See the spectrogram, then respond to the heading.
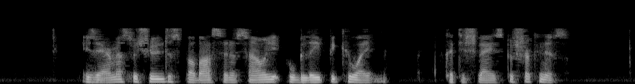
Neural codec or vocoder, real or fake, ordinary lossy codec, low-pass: codec, 16 kHz, 1.1 kbps, Voila-Tokenizer; fake; MP3, 24 kbps; 5.4 kHz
